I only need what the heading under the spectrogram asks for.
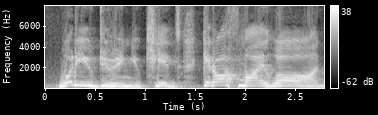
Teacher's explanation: a gruff voice is a low deep voice that sounds very harsh and very unfriendly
